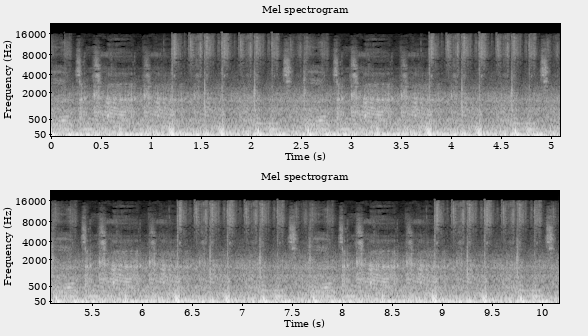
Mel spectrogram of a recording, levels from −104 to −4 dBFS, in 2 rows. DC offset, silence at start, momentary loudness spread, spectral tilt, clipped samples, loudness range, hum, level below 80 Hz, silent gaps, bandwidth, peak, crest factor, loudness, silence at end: under 0.1%; 0 s; 2 LU; -6 dB/octave; under 0.1%; 0 LU; none; -20 dBFS; none; 16.5 kHz; -6 dBFS; 14 dB; -23 LUFS; 0 s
